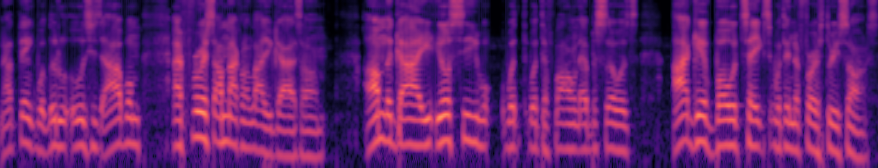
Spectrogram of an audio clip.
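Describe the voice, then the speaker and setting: Talking at a very fast pace with a New York accent, a man with a fairly high pitch keeps a fairly even intonation in a very clean recording with a silent background. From New York City (Brooklyn, Crown Heights), Jamaican family. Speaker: podcast co-host. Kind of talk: casual chat.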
